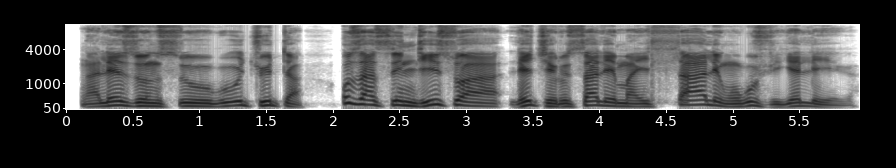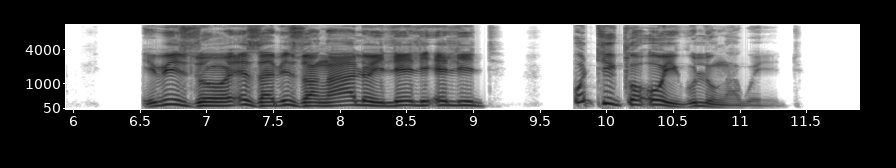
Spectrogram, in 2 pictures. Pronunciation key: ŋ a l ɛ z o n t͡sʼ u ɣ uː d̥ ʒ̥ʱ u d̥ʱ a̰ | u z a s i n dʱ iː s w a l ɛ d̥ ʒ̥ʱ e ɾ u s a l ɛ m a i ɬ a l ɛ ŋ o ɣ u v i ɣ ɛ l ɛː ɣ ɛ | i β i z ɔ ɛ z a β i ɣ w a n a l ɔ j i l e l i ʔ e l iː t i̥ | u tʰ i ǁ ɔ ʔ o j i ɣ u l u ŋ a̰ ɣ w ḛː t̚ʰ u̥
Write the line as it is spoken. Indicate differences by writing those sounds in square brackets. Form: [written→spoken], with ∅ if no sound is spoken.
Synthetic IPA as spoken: ŋ a l ɛ z o n t͡sʼ u ɣ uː d̥ ʒ̥ʱ u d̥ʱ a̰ | u z a s i n dʱ [iː→i] s w a l ɛ d̥ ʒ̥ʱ e ɾ u s a l ɛ m a i ɬ a l ɛ ŋ o ɣ u v i ɣ ɛ l ɛː ɣ [ɛ→a] | i β i z ɔ ɛ z a β i [ɣ→z] w a [n→ŋ] a l ɔ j i l e l i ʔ e l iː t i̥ | u tʰ i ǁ ɔ ʔ o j i ɣ u l u ŋ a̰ ɣ w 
